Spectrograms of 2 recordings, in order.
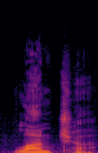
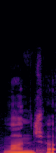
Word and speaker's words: Lancia: Google says it's pronounced Lancia. Lancia.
